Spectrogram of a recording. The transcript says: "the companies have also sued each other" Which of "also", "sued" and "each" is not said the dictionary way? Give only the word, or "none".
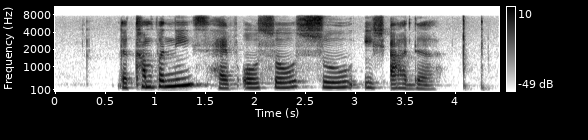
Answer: sued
